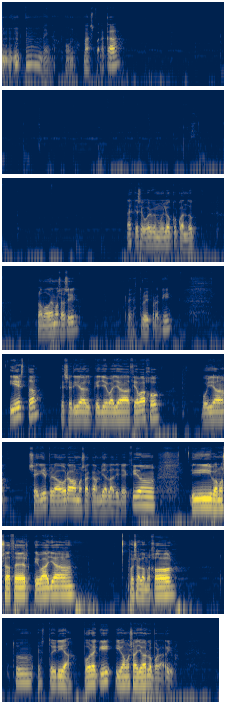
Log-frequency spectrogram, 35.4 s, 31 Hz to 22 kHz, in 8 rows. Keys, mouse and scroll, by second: 2.5 click, 3.3 g, 4.5 g, 5.3 g, 7.0 ctrl+z, 8.7 g, 9.9 g, 12.2 ctrl+z, 12.4 ctrl+z, 12.6 ctrl+z, 12.8 ctrl+z, 13.1 ctrl+z, 13.3 ctrl+z, 13.5 ctrl+z, 14.9-16.7 right drag, 17.9-20.7 middle drag.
